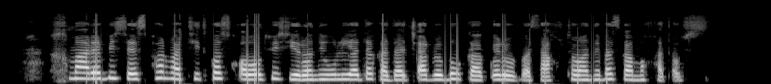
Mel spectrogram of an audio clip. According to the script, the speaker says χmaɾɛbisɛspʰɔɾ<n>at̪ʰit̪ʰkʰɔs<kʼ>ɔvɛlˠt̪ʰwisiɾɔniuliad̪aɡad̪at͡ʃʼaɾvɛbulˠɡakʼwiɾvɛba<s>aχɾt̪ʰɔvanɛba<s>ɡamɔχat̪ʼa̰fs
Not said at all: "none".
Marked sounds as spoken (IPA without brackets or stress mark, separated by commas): m, qʼ, s, s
